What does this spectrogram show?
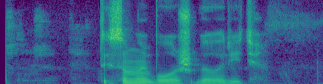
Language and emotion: Russian, neutral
